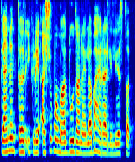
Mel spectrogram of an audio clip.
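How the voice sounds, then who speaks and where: Flat-voiced woman retelling a serial. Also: mid-range voice, fast talker. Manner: steady, plain storytelling. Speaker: narrator.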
